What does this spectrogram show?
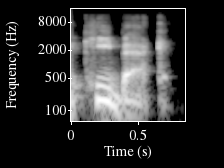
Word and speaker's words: Quebec: and you know q q is quebec but we say key back just so you can understand it on the radio and it's like okay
